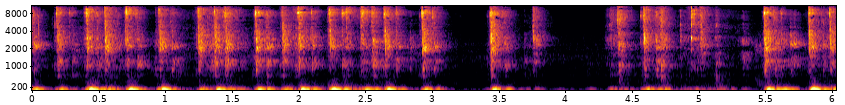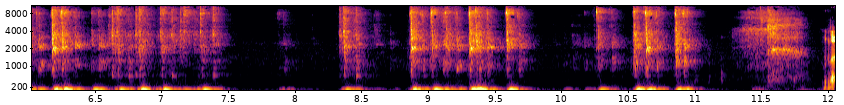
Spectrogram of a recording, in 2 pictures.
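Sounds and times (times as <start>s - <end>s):
typing an email address on a computer keyboard: 0.0s - 11.1s.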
